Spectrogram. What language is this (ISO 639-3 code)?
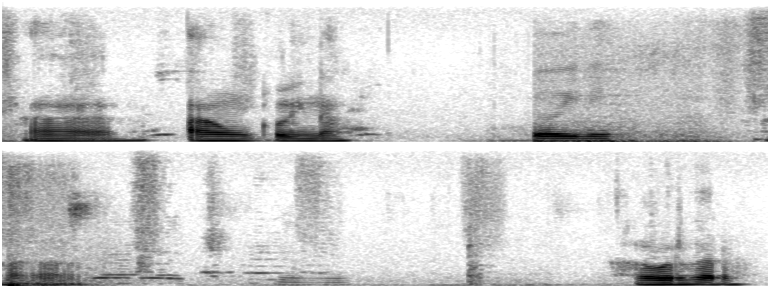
pan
